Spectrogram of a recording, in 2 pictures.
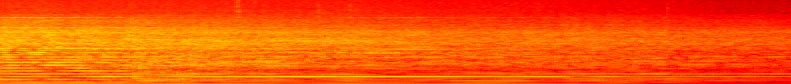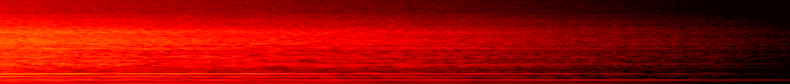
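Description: A live band plays loud music in a large hall and slowly fades out.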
